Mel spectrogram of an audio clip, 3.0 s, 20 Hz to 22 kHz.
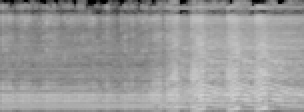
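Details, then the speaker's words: Two-stroke chainsaw with 372 flywheel and adjusted timing, started using compression release: revs blip up and down crisply, climbing cleanly and settling without stumbling; sounds healthy, much better than before. "She she sounds pretty healthy now. Sounds a lot better than it did before."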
